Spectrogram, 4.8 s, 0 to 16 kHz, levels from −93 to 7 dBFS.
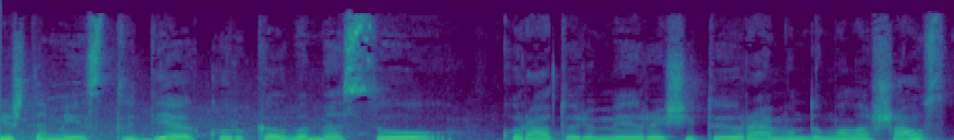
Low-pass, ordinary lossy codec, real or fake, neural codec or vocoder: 14.4 kHz; MP3, 64 kbps; real; none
